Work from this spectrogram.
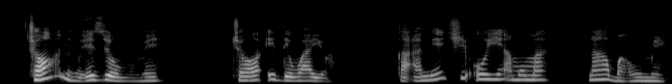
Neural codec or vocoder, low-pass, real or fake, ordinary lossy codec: codec, 44.1 kHz, 7.8 kbps, Pupu-Codec; 10.8 kHz; fake; none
